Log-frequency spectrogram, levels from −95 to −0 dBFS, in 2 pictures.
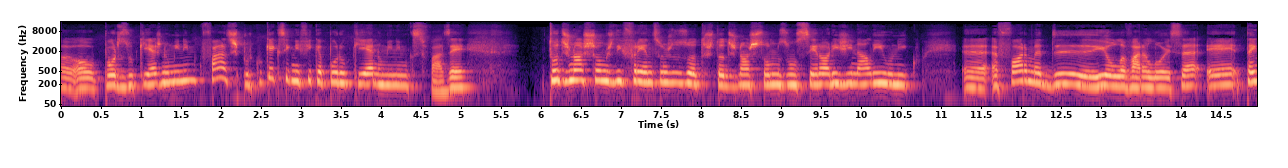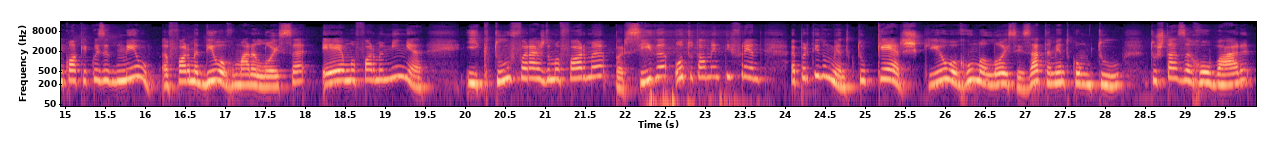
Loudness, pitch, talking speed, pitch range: -18 LUFS, 230 Hz, 190 wpm, 195-265 Hz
